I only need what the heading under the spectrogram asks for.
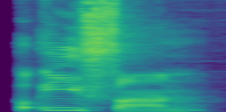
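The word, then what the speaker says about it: Khoisan: See, they give you pronounced K O E san. Koisan.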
